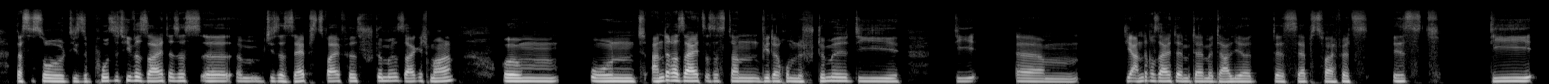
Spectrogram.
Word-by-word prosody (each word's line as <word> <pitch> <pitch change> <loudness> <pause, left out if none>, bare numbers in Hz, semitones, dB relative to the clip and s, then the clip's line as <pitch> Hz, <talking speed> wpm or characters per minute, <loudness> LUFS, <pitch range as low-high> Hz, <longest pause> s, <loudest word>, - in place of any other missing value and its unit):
Das 145 -2 0
ist 145 - -3
so 140 -2 +4
diese 140 +1 -5
positive 170 +5 0
Seite 155 +1 +2
des 160 -1 -2
äh 150 0 +3
ähm 145 -1 -3
dieser 150 -1 0
Selbstzweifelsstimme, 155 +4 -1
sage 145 -1 -1
ich 155 - -10
mal. 150 +3 +2 0.5
Ähm, 150 -1 +4 0.3
und 145 -2 +3
andererseits 160 +1 +5
ist 155 - -6
es 150 -2 -5
dann 150 -2 0
wiederum 150 -1 0
'ne 135 - +2
Stimme, 160 +3 +1
die 145 -1 -1 0.6
die 145 +2 -5 0.4
ähm 135 -3 -3 0.5
die 160 - 0
andere 160 +2 -2
Seite 150 0 +2
mit 145 - -4
der 140 - +2
Medaille 135 -1 0 0.2
des 130 -4 -3
Selbstzweifels 130 0 -3 0.2
ist 145 -1 -5 0.5
die 155 +2 +2
150 Hz, 140 wpm, -21 LUFS, 140-155 Hz, 0.6 s, andererseits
